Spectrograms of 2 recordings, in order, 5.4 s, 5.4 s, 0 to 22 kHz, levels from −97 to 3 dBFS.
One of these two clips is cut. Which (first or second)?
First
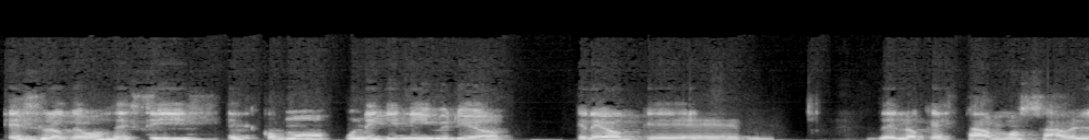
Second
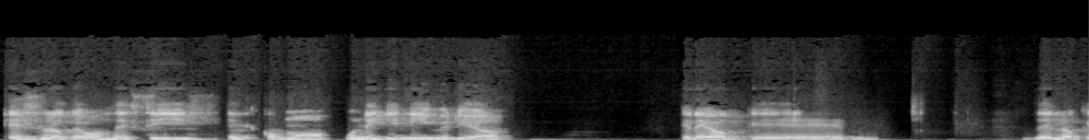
first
